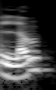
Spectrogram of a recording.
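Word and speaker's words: लं: मूलधार का जो बीज मंत्र है वो है LAM, इंग्लिश में लम। और वैसे हम लम इस तरह से प्रोनाउंस करते हैं।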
